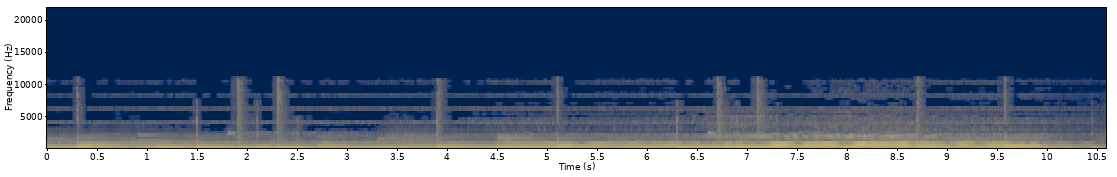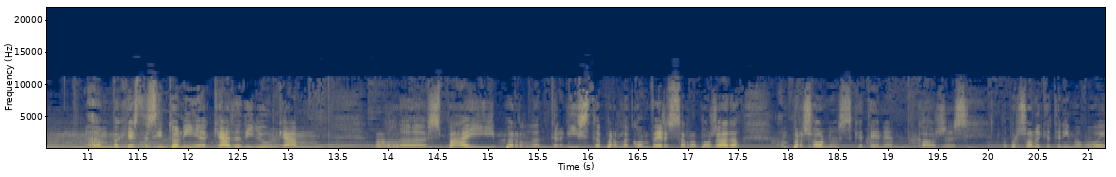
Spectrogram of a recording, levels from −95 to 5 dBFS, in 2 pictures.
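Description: Whole compressed frames were dropped during playback, either missing from the file or rejected by the decoder as damaged, so this audio has compressed frames skipped at 9.03, 10.01, 12.89 and 19.76 s. Each time, the sound jumps forward, by about 0.3 s at the first two and about 0.7 s at the last two. That points to runs of roughly seven and fifteen frames of 46.4 ms each.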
